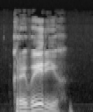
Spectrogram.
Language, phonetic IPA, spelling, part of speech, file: Ukrainian, [kreˈʋɪi̯ ˈriɦ], Кривий Ріг, proper noun, Uk-Кривий Ріг.ogg
- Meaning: Kryvyi Rih (a city in Ukraine)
